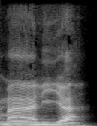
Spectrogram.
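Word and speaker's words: ماليه: Dekat maliah kita sukunkan tapi kita tahan nafas kita. Itu saktah.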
